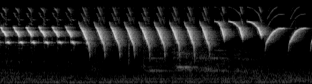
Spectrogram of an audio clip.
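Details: A Belgian canary sings a rapid tour of paired high notes, moves into longer slurred whistles falling in pitch, then finishes with rising upslurred notes.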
